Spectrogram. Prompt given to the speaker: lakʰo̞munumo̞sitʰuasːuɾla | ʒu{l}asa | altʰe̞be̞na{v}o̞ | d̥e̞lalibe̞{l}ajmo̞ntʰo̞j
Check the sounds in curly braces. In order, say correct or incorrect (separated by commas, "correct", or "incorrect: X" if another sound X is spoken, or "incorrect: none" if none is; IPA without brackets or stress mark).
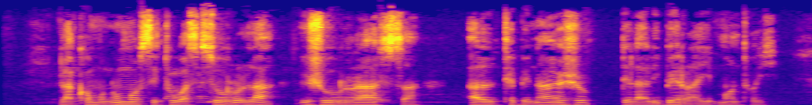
incorrect: ɾ, incorrect: ʒ, incorrect: ɾ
